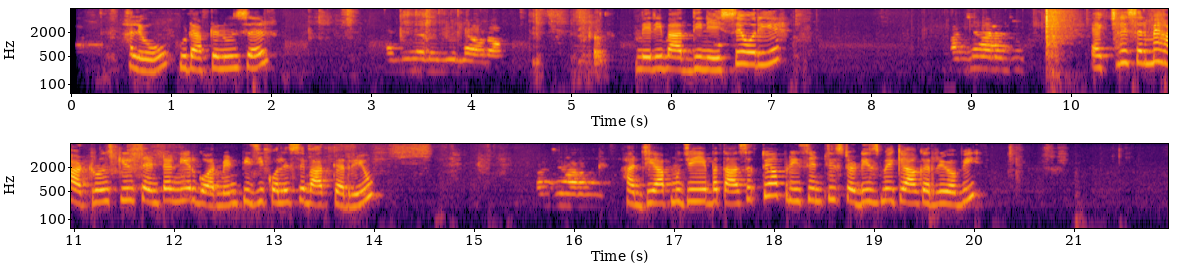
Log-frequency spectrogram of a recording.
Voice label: call recording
